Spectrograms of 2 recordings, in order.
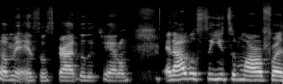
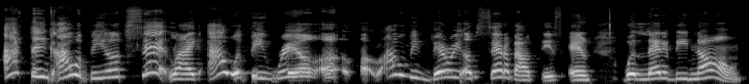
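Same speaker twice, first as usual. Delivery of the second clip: emphatic retort; 6 semitones higher than usual. Retold or imitated. The vlogger imagining her own reaction to a CPS call, high and indignant. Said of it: "And I was like".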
